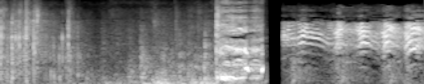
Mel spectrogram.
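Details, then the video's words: Kitten meowing indoors: after muffled handling noise and a brief cut, a run of shrill, high, wavering squeals follows in quick succession, with people talking faintly. "kitten meowing"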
